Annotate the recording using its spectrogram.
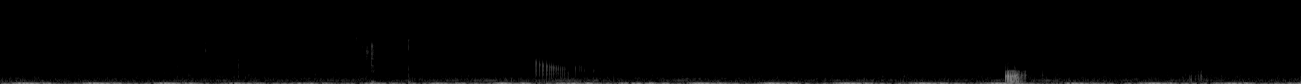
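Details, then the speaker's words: Low gurgles and a few squeaky rumbles over steady room hum: normal bowel sounds in an adult after drinking carbonated water following a 12–13 hour fast. "その時のお腹の音と炭酸水を飲んだ時のお腹の音をぜひお聞きしていただければ嬉しいです。"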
